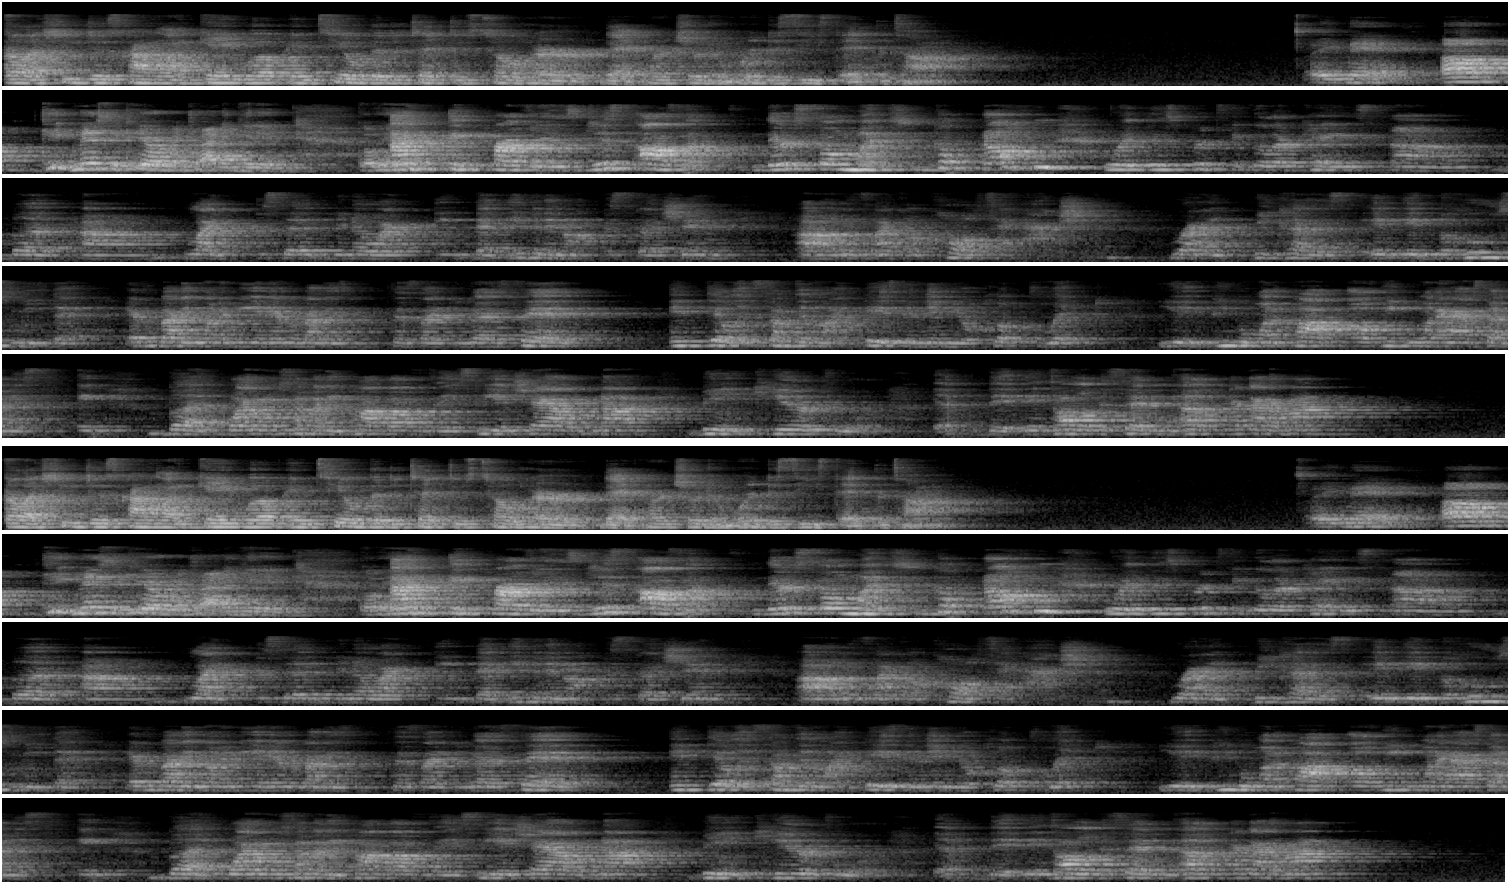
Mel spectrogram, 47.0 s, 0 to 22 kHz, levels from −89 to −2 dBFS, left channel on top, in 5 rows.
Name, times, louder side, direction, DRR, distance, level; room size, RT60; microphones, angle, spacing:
voice 1, 0.0-5.8, right 1 dB, 75° right, -3 dB, 0.5 m, -32 dB
voice 2, 8.1-8.7 9.0-9.3 9.7-11.2 11.6-12.0, left 2 dB, 65° left, -3 dB, 0.5 m, -30 dB
voice 3, 11.2-13.8 14.1-22.4 22.8-23.3 23.8-25.6 26.1-28.7 29.0-31.8 32.4-34.9 35.4-37.8 38.1-45.8, equal, 15° left, -7 dB, 0.6 m, -35 dB
2.3 x 2.2 x 2.5 m, 1.2 s
head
